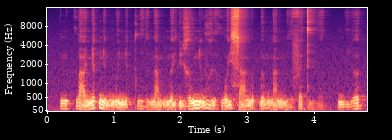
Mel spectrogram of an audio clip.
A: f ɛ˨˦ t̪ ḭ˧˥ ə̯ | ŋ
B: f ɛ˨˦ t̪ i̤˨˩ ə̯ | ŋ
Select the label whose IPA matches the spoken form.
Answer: B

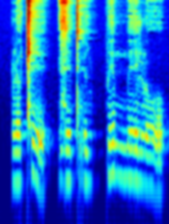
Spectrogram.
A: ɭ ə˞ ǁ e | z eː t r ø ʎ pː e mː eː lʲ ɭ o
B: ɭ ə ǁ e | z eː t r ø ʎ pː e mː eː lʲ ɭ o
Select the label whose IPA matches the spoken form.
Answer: B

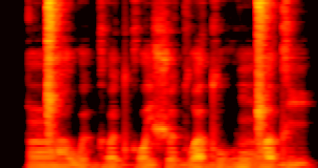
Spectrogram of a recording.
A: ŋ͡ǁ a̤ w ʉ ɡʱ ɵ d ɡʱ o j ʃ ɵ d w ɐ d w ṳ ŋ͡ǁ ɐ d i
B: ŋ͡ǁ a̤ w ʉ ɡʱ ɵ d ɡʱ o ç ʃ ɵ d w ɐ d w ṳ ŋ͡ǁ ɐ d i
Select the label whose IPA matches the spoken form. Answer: A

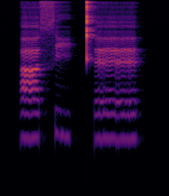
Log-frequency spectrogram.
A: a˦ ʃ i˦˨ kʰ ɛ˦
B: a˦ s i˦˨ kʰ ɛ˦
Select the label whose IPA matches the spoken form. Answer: B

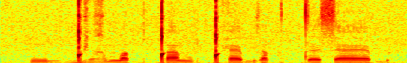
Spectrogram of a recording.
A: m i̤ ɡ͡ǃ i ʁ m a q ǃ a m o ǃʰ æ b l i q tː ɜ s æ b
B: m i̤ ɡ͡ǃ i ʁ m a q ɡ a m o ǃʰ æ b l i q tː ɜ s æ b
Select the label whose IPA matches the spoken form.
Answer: A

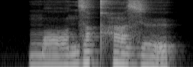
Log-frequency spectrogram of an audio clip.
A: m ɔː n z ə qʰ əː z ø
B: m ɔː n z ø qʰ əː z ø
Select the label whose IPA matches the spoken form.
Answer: A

